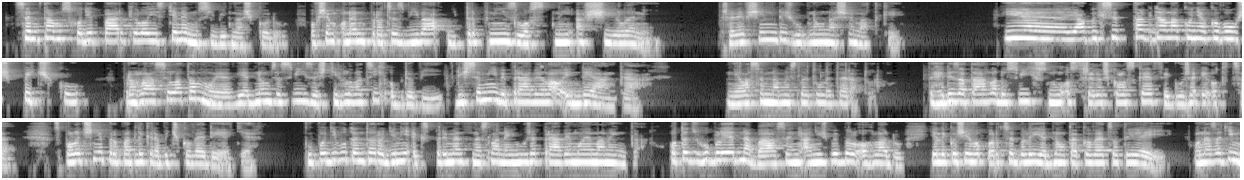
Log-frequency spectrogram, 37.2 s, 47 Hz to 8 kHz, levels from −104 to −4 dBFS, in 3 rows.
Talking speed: 155 wpm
